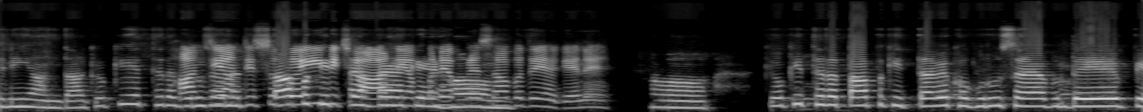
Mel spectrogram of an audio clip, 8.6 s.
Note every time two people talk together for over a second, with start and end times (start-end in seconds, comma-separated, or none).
1.3-3.6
